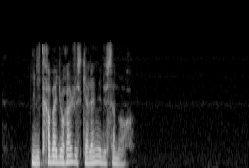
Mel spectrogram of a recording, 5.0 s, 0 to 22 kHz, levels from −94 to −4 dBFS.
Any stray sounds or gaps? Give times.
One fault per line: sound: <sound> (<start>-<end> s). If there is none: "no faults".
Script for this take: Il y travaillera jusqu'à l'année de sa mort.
no faults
